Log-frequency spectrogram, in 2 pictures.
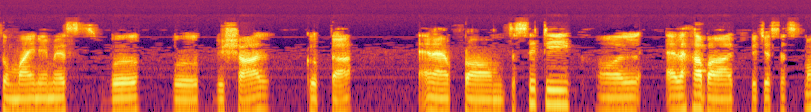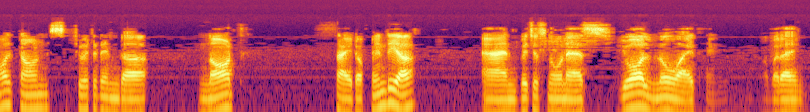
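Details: Adult man from India who stammers, with blocks on some words, working on his speech through acceptance of his stammer; stuttering.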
